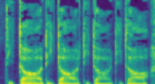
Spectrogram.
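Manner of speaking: "dee da" with DA stressed each time; iambic beat. Shown as a demonstration. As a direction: regular weak-strong chant on dee DA. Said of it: "an unstressed syllable by a stressed syllable".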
